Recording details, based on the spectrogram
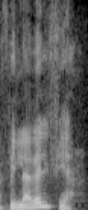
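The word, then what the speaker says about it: φιλαδελφία: Y aquí usa una palabra griega que se pronuncia Filadelfia, que quiere decir el amor de los hermanos.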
